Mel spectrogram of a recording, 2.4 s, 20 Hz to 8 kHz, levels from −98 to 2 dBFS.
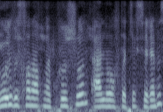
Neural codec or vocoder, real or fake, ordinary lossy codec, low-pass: codec, 16 kHz, 2 kbps, FreqCodec, smaller model; fake; none; none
